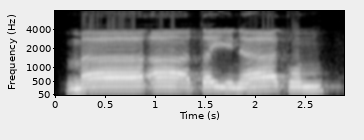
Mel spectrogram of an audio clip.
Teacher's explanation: حمزہ کے اوپر کھڑا زبر ہے، کھڑا زبر قائم مقام ہے الف کے، اس لیے کھڑا زبر کو 1 الف کے برابر کھینچ کر پڑھیں گے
